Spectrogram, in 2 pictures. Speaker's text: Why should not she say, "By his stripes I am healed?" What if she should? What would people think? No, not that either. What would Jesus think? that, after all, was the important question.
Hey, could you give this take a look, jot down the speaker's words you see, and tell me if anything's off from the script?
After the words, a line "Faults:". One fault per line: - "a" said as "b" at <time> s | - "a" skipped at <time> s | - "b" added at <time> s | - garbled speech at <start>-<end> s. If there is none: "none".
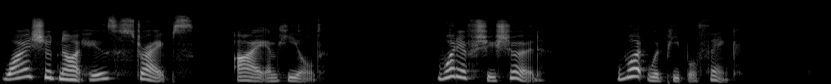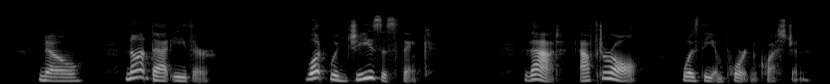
Why should not his stripes I am healed?" What if she should? What would people think? No, not that either. What would Jesus think? that, after all, was the important question.
Faults:
- "she say By" skipped at 0.8 s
